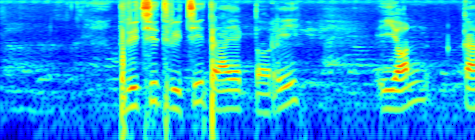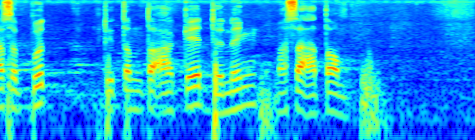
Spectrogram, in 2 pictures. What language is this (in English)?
Javanese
